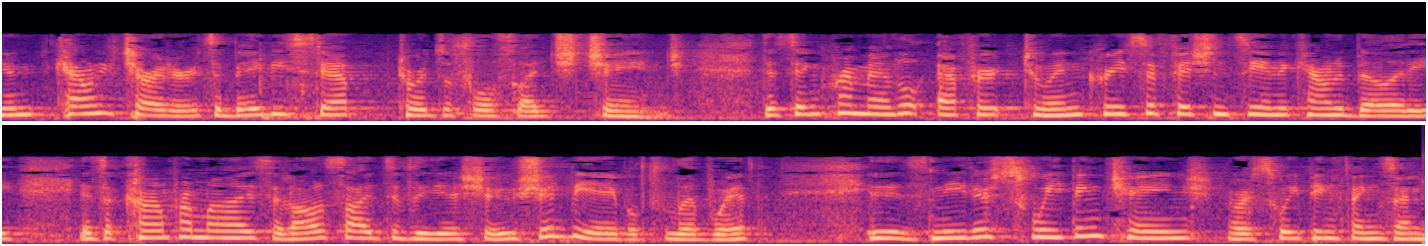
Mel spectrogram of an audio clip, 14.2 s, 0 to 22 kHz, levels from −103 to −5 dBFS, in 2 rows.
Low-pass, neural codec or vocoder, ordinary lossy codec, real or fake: 7.2 kHz; none; MP3, 32 kbps; real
